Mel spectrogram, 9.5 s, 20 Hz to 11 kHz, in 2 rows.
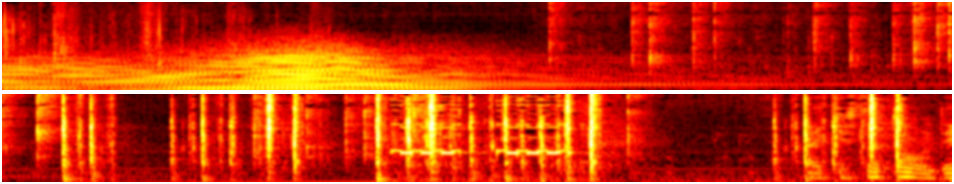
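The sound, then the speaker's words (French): A mobile phone rings with an incoming call from a hidden number in two short electronic bursts. Soft keyboard tapping and a low swelling drone come before it, and clattering noises surround the ring. “Lance l'appli Fake Voices en calquant la voix de Jacques et appelle un des 2 en masqué.”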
